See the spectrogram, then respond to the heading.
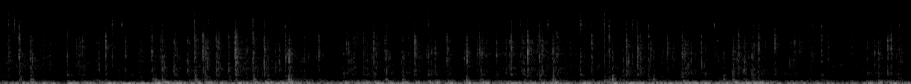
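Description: Fingertips of both hands type rapidly on the keys of a full-size black plastic RGB-backlit keyboard with a hollow plastic housing, resting on a desk. A dense, continuous stream of short, dry clicks and taps rides over a heavy low thump, with bright key-click edges that die away almost instantly.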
